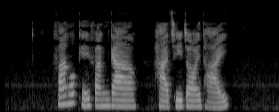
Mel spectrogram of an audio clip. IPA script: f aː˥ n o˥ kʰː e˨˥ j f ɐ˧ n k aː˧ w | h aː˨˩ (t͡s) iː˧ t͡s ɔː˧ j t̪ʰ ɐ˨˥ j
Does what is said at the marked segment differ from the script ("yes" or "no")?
yes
